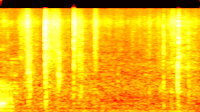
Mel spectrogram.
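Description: A tarot deck being handled by hand, with a scattering of short, light card clicks as the deck is cut and a card is drawn and turned over.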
